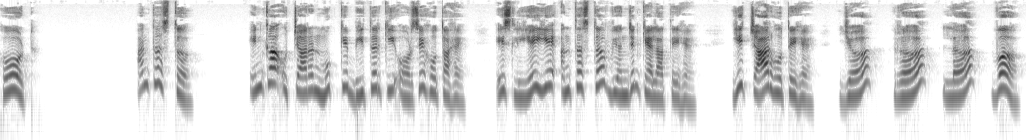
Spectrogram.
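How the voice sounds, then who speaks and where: A woman teacher reading a grammar lesson in a measured way, drawing out each letter and example. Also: sits high, big pitch swings. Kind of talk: slow scripted grammar lesson.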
